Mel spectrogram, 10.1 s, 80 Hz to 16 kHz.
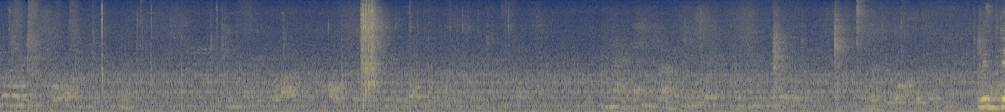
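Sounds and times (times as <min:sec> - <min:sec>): low background murmur: 0:00.0 - 0:10.0
camera shutter click: 0:03.6 - 0:03.9.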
